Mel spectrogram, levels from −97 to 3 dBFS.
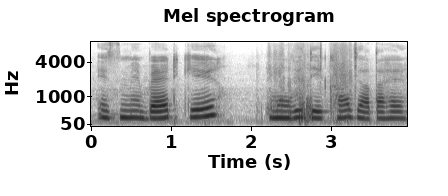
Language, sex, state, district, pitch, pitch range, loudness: Hindi, female, Chhattisgarh, Balrampur, 205 Hz, 195-215 Hz, -20 LUFS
